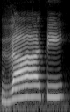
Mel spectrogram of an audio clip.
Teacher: ایروم، ذا الف سے پہلے ذال کے اوپر فتحہ کی حرکت، الف مد کا رول ہو رہا ہے، الف مد کی مقدار ہوگی 2 کاؤنٹس، تو ذا کو ہم 2 کاؤنٹس لمبا پڑھیں گے۔ تا ہے، تا کے نیچے کسرہ زیر کی حرکت 1 کاؤنٹ۔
